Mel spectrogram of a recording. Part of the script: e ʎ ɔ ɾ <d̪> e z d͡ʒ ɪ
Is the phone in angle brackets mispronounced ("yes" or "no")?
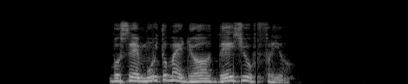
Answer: no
